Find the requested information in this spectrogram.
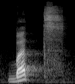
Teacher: ta sukun ya sifatnya haes. Ada udara lembut yang keluar seperti berdesis gitu ya.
